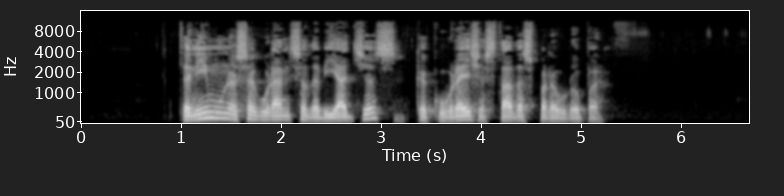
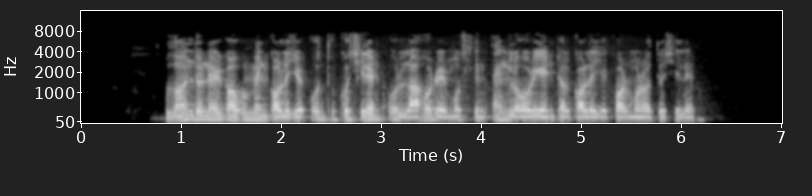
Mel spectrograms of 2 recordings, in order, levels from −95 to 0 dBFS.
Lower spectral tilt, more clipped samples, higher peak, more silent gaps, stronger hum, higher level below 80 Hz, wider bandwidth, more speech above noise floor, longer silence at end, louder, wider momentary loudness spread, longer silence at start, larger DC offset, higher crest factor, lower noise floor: second, -4 dB/octave vs -7 dB/octave; neither; about the same, -4 dBFS vs -2 dBFS; neither; neither; about the same, -62 dBFS vs -58 dBFS; first, 11.5 kHz vs 7.6 kHz; second, 59 dB vs over 71 dB; first, 1.5 s vs 0.8 s; about the same, -21 LUFS vs -20 LUFS; about the same, 9 LU vs 9 LU; first, 1 s vs 0.85 s; neither; about the same, 20 dB vs 18 dB; second, -80 dBFS vs under -90 dBFS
